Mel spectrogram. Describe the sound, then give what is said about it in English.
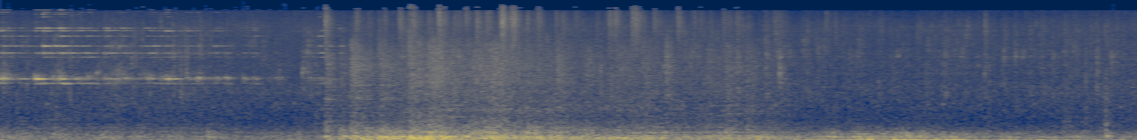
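Steady rain pours down in a dense, hissing wash, with deep low rumbles swelling through the middle like thunder. No voices are heard. “Hey you, it's raining.”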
